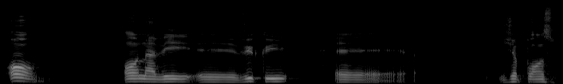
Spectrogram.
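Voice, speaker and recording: A man from Italy with a foreign accent speaks broken, non-native French, making halting, emphatic impromptu remarks as an audience member at a conference. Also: mid-range voice, steady tone, vocal fry, a little mellow, smooth. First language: not French. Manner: halting, emphatic on key words.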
